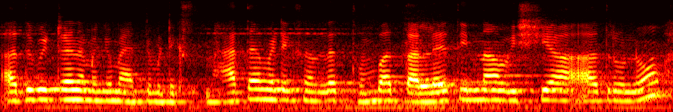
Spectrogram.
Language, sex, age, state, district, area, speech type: Kannada, female, 30-45, Karnataka, Hassan, urban, spontaneous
